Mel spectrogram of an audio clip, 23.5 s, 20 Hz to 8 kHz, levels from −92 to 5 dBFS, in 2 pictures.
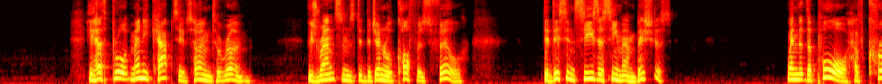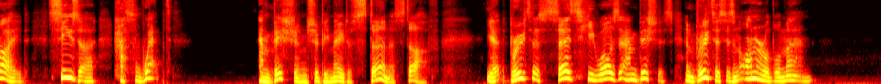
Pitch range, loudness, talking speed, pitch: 125-210 Hz, -17 LUFS, 125 wpm, 160 Hz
